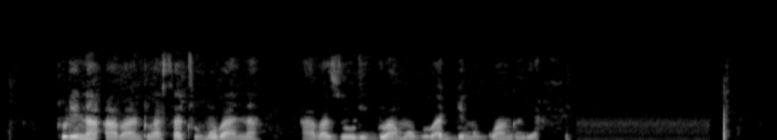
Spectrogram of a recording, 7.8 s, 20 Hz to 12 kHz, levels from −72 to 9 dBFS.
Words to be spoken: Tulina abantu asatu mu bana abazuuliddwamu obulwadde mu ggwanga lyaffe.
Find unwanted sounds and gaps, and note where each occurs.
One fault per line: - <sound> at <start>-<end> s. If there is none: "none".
none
